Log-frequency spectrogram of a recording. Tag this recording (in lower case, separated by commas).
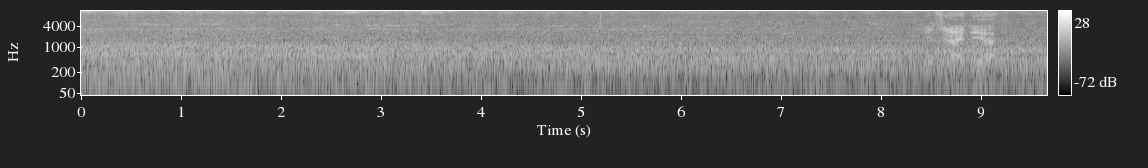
speech, music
